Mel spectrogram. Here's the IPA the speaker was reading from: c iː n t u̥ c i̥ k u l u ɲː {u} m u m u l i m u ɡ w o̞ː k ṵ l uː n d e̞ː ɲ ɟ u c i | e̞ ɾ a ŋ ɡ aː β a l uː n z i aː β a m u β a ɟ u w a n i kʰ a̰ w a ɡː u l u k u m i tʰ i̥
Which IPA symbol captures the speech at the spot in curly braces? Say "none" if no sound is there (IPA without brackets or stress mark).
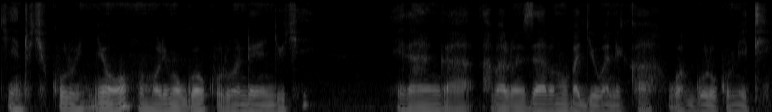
o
